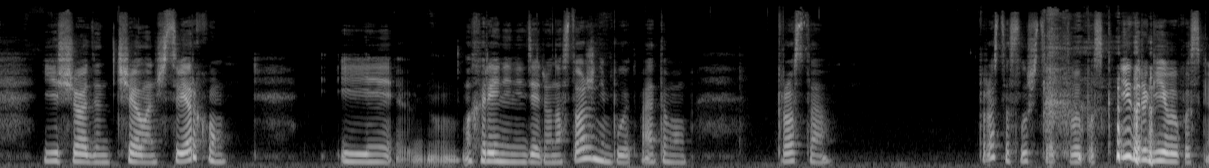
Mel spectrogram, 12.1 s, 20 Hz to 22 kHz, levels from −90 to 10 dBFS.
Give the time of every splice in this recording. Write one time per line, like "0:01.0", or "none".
none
